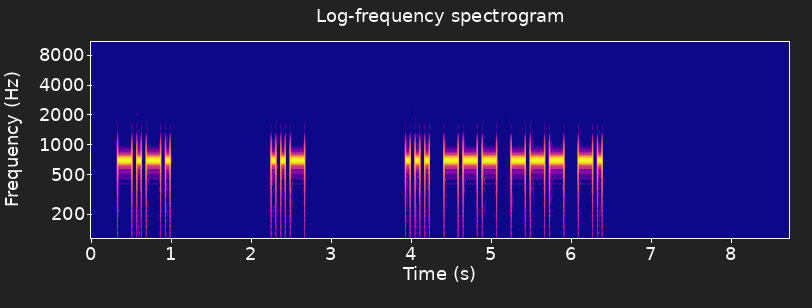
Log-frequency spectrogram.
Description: Morse code, heard as a keyed tone, about 20 wpm, 700 Hz. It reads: C U SOON
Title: Common QSO Phrases - 3x Word-Spacing - 20wpm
